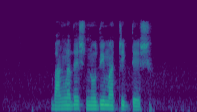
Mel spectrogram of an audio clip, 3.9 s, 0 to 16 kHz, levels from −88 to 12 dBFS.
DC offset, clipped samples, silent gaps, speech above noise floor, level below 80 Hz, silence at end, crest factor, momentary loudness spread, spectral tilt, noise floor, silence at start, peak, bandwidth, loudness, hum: under 0.1%; under 0.1%; none; 43 dB; -66 dBFS; 0.9 s; 20 dB; 7 LU; -5 dB/octave; -75 dBFS; 1 s; -14 dBFS; 8.2 kHz; -32 LUFS; none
